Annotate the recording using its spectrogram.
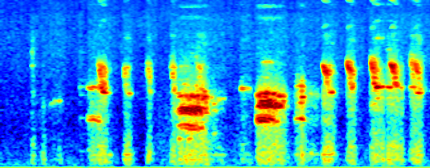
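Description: Birds calling: a string of short high chirps starting about a second in, two longer calls in the middle, then a quicker run of chirps near the end.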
